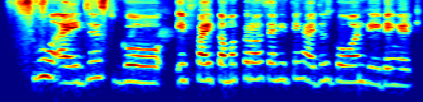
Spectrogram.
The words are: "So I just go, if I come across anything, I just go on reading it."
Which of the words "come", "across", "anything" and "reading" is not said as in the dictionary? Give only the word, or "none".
anything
